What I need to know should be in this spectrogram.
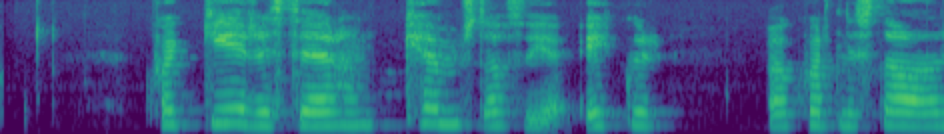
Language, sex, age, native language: Icelandic, male, 11, Icelandic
